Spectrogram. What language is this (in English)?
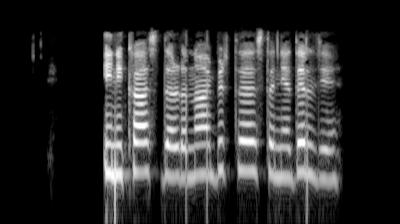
Pashto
